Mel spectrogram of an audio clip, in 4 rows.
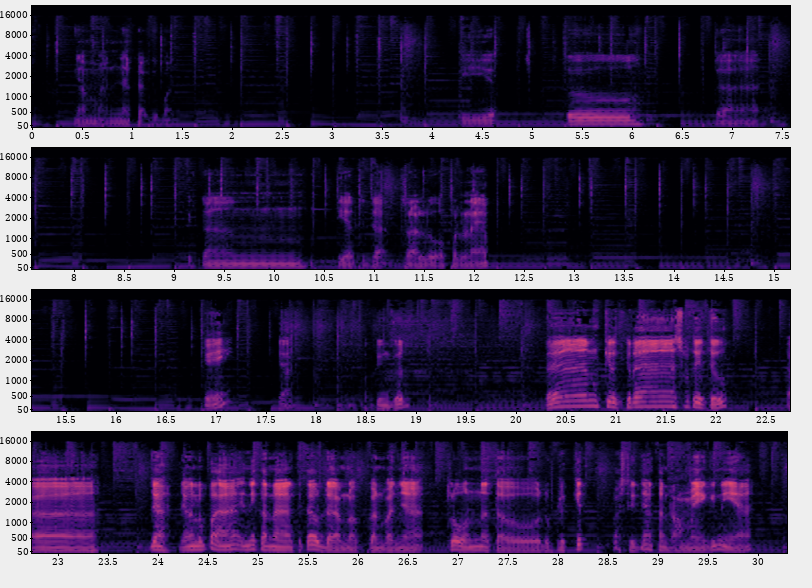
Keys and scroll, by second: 0.0 r, 2.7 w.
